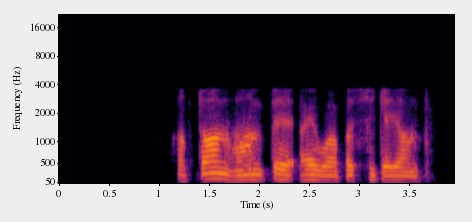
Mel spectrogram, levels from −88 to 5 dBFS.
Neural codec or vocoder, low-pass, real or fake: codec, 44.1 kHz, 2.6 kbps, SNAC; 3.6 kHz; fake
